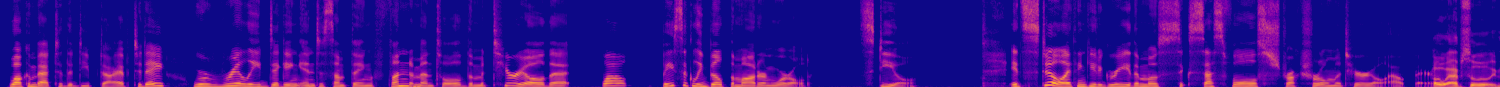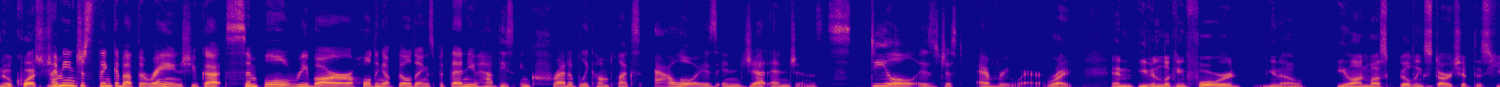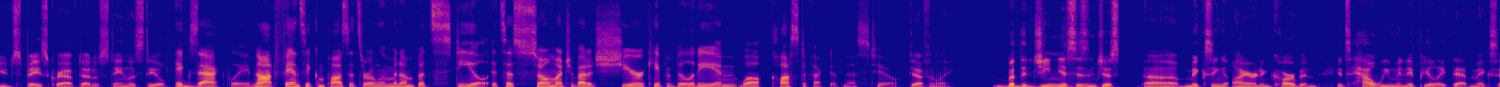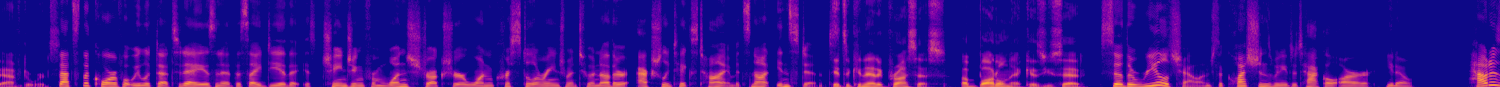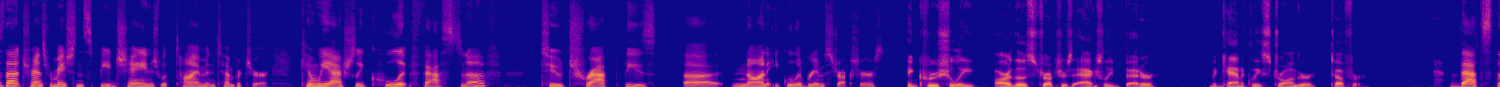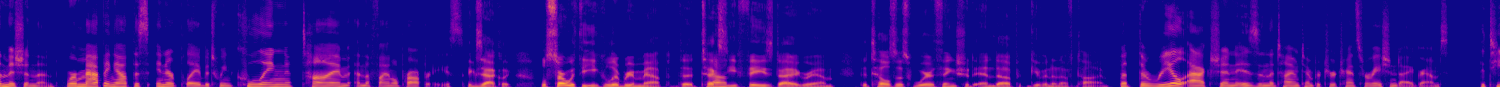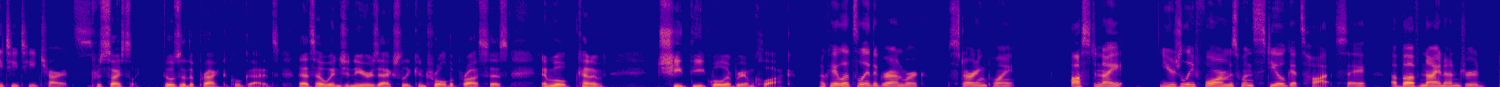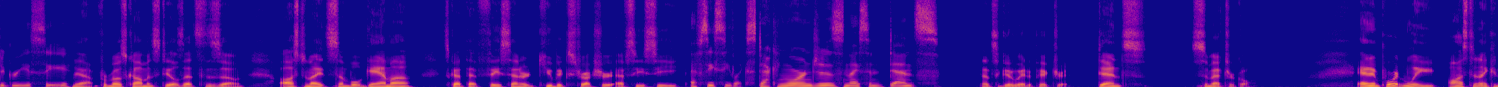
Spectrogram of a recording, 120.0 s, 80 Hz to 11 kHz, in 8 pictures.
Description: Video: the shape of cold Conversation about Chapter 8, Fe-C. Video: the ultimate transformer Conversation about Chapter 9, precipitation.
